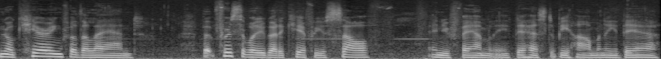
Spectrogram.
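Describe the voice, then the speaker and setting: Over noticeable background noise, a woman with a New Zealand accent speaks at a very deep, low pitch with ordinary pitch variation. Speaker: educator. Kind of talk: casual interview. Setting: outdoors on a back deck.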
